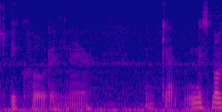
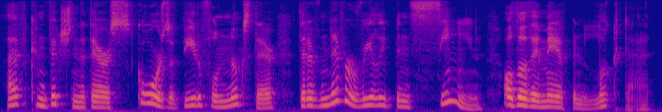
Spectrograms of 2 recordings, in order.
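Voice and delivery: higher, lively storybook heroine; eager, dreamy Anne; 8 semitones higher, 10 dB louder than usual. Acted. Anne planning a birthday outing in the spring, eager and dreamy. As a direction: voice an enthusiastic dreamer, pitched up.

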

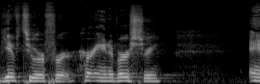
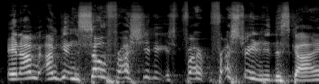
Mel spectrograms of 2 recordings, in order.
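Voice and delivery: worked-up retelling; frustrated; 9 semitones higher than usual. Retold or imitated. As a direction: pitch jumps high with mounting frustration. Telling of his frustration.

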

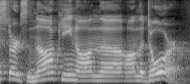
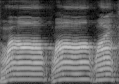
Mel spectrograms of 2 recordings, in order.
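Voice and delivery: higher mock alarm blare; imitated alarm; 5 semitones higher, much slower than usual. Preacher imitating the emergency alarm going off, mock blaring. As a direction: blare it out like a siren.

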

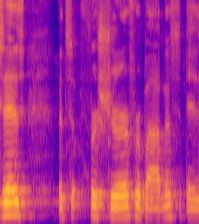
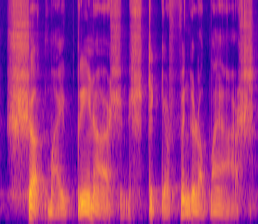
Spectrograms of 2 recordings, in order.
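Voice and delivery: Sean Connery impression; 3 semitones lower than usual. Bond talks to Miss Moneypenny in a Scottish accent. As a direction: ham up a Scottish Bond with every s as sh. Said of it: "Sean Connery, anything with an S".

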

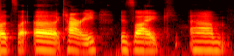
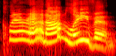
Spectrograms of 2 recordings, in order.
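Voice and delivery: much higher, louder call with a southern lilt; mild southern accent; 12 semitones higher, 8 dB louder, slower than usual. Retold or imitated. Friend imitating Samantha's goodbye in a southern accent. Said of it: "She has, like, a little southern accent".

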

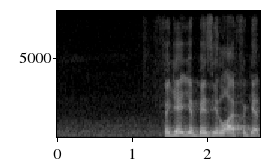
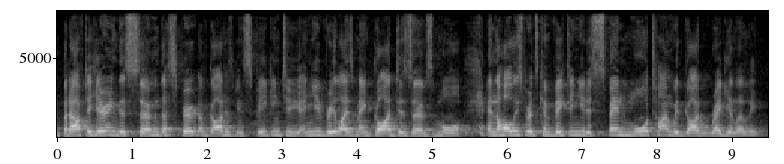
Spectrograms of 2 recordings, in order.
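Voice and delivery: altar call appeal; 2 semitones higher, 4 dB louder than usual. Real, not acted.

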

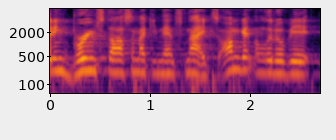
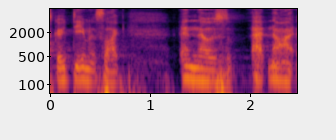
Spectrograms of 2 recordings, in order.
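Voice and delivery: hushed spooky; 8 semitones lower, 9 dB quieter than usual. Acted. Setting a creepy scene.

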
